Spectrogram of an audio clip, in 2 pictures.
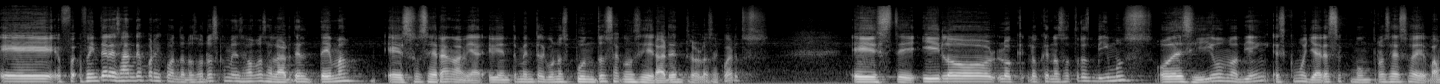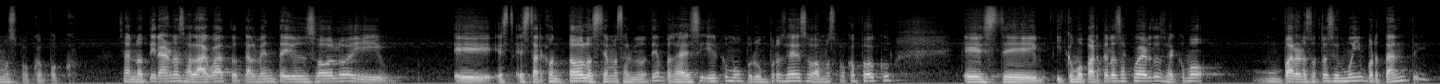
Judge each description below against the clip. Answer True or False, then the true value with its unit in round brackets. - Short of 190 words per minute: False (195 wpm)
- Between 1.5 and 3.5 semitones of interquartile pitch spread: False (4.2 semitones)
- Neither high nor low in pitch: False (130 Hz)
